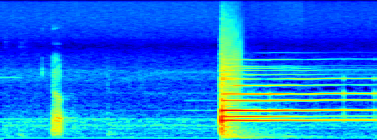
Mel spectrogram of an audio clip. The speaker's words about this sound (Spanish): Mira, a ver, toca un acorde menor, pero muy agudo.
